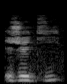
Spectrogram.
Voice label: french Thursday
